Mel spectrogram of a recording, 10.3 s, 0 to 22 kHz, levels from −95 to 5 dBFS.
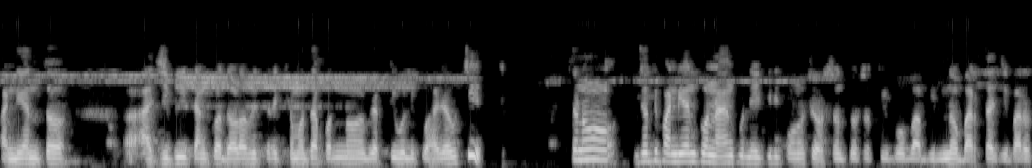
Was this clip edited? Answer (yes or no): no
